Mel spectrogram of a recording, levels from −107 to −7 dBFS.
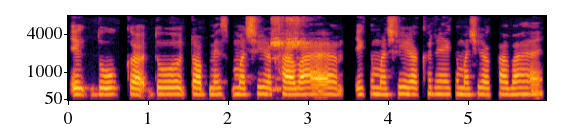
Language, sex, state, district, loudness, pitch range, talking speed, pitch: Hindi, female, Bihar, Sitamarhi, -22 LUFS, 215-225 Hz, 210 wpm, 220 Hz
